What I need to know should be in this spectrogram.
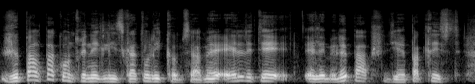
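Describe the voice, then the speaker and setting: A very fast-talking man with a fairly high pitch and lively intonation, over noticeable background noise. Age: 60s. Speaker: author giving life testimony. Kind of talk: interview testimony. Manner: halting.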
